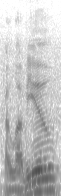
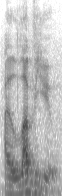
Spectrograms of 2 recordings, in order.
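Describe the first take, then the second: First: It is said as a question, doubtfully. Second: It is said in a harsh, angry tone. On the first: "as a question" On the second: "in an angry way"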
